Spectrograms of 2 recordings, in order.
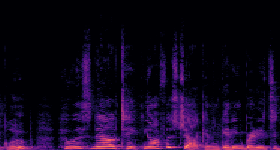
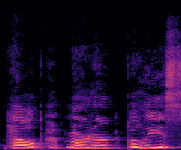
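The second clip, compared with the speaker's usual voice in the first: high, very loud alarm cries; screaming; 11 semitones higher, 13 dB louder, slower than usual. A narrator's reading. Mother seeing son shoot up pipe, screaming. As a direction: cry out each word in panic. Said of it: "screamed Missus Gloop".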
